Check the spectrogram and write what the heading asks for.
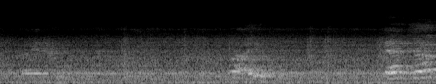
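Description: Steady low rumbling noise, with a short burst of a voice about two and a half seconds in and again near the end.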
